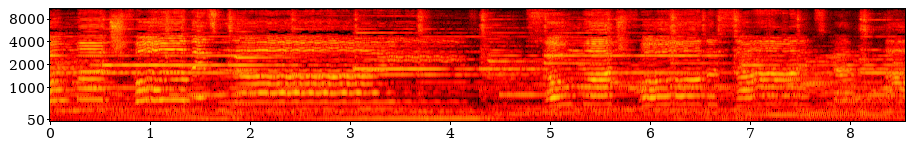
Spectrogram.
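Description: A woman singing a sustained melody over instrumental accompaniment, with held low bass notes underneath.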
